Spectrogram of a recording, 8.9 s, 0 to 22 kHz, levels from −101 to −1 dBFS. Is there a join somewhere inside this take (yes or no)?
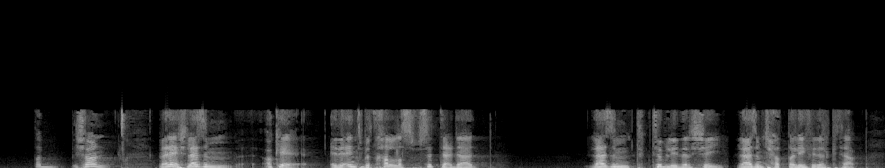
yes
